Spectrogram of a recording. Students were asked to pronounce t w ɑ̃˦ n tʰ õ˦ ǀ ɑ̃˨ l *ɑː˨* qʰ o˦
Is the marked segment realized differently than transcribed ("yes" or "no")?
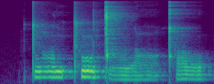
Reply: no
